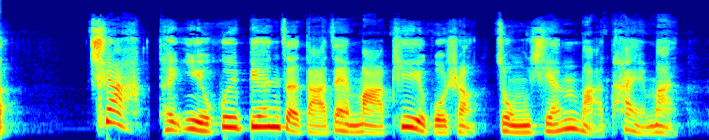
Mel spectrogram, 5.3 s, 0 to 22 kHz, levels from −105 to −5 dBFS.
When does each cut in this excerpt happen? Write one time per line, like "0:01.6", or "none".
0:01.1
